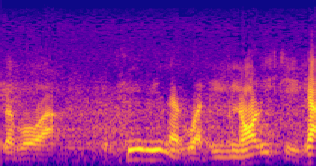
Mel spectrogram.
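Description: Speech only: a lecturer talking in a training session.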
